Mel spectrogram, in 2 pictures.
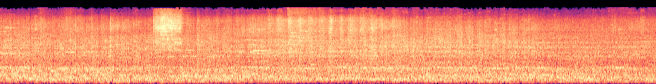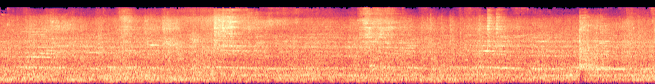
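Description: Double-stack intermodal container well cars rolling past at speed: a loud, steady rumble of steel wheels on rail with a thin squealing tone from the wheels, and several sharp clacks as wheels cross rail joints.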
